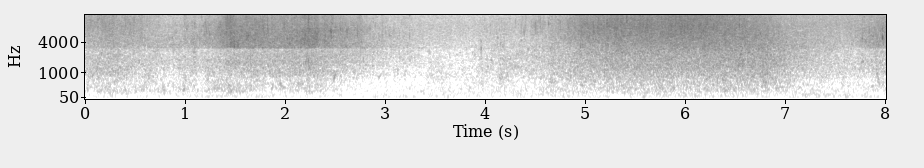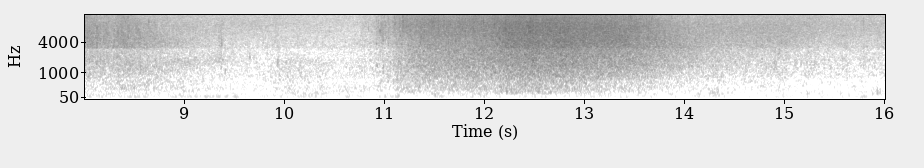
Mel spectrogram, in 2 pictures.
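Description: Ocean waves surging in slow swells, about four of them, each rising and falling over a few seconds.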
